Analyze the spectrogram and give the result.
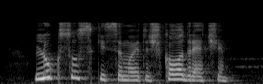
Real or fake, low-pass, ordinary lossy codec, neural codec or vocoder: real; 7.2 kHz; MP3, 64 kbps; none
